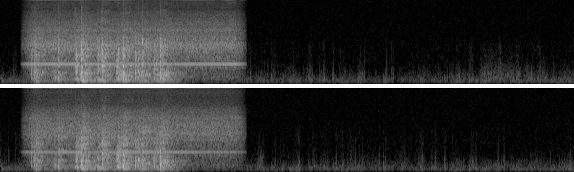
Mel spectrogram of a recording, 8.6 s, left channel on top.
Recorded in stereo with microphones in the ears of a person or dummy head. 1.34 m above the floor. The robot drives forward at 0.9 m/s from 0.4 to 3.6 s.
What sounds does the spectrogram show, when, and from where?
0.5 s running footsteps: 30° left (ahead or behind), 3.5 m; by 2.5 s 70° left (ahead or behind), 3.5 m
